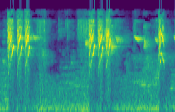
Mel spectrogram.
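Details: Clear song of a crimson sunbird used as a training and lure model: three bursts of rapid, very high chirping twitters separated by short pauses, with faint thin whistles between and a low background hum.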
